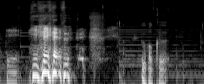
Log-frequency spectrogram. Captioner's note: laughing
